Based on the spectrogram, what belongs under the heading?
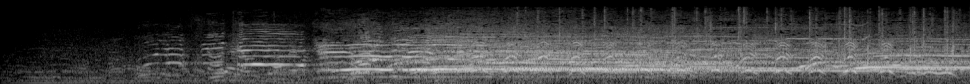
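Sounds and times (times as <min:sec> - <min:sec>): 
crowd in the street cheering and shouting: 0:02.6 - 0:09.6
clapping: 0:05.2 - 0:09.6.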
